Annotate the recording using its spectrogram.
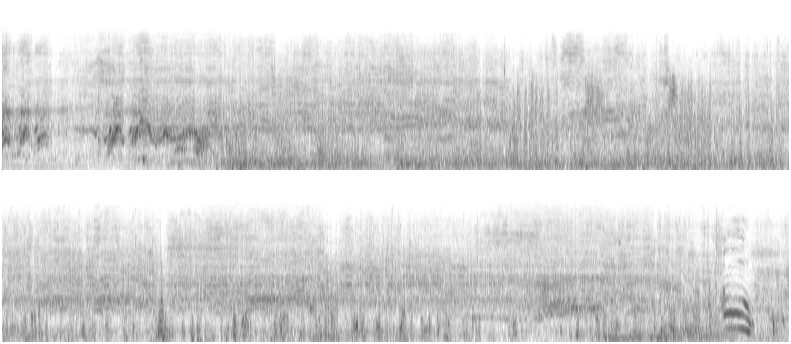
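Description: An electric dirt bike being ridden over a dirt and grass track: steady wind rush buffeting the microphone, with tyre and drivetrain noise and knocks from the rough ground, and no engine note.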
